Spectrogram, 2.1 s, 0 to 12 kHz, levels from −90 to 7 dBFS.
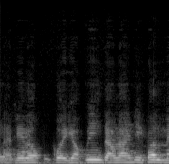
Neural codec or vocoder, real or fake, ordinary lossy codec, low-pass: codec, 24 kHz, 0.9 kbps, WavTokenizer, medium music audio release; fake; none; none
